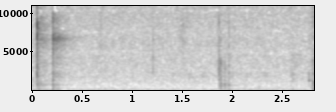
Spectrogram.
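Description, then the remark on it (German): A few sharp, quiet clicks of a computer mouse, clicking on the name George, spaced irregularly over low background hiss, with no talking. “Klick mal auf George.”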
